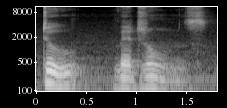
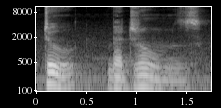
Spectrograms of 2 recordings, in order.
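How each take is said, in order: No difference in how they are said.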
